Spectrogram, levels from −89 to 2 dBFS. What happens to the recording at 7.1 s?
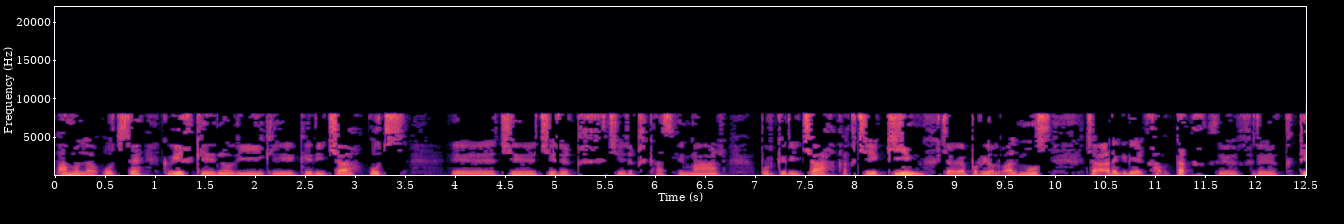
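At 7.1 s the speech carries the same damage heard across the whole clip, most likely from heavy MP3 compression at a rate fitting about 16 kbps: nothing above 8 kHz, and weak frequency lines dropping in and out between frames, giving a watery, swirling texture and smeared onsets.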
